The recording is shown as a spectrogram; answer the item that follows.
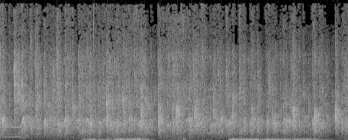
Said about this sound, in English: So please put your hands together for our wonderful storytellers tonight.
